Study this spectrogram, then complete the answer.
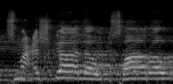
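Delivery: loud, high impassioned sermon; full-force preaching. Acted. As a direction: preach it out to the mourners.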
